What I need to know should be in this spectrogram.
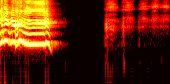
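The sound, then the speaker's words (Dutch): A person's voice imitates a rooster crowing in one loud, sustained, pitch-bending call, followed by a pause and then a few faint, scattered vocal sounds. “Moet ik een betere poging tot een haan doen?”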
